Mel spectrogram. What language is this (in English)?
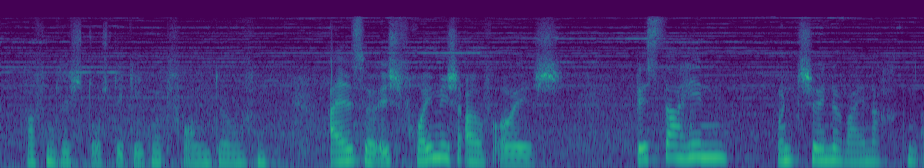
German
